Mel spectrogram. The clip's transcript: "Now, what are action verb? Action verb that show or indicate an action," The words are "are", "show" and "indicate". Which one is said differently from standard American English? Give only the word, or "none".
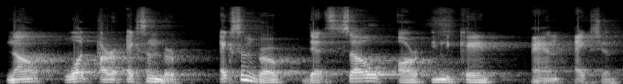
show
